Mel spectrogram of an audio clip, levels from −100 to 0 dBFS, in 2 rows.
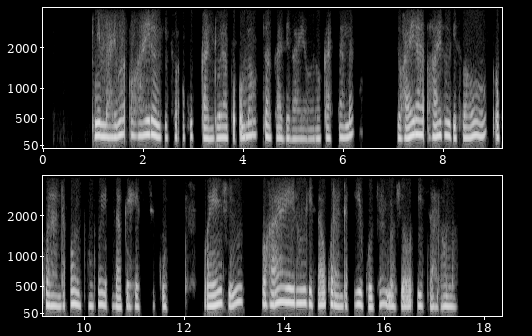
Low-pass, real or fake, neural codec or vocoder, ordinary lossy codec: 3.6 kHz; fake; vocoder, 44.1 kHz, 128 mel bands, Pupu-Vocoder; Opus, 32 kbps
